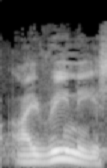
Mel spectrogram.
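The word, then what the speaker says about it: eirene: The Old Testament word for peace is shalom, and the New Testament word is irene, or Irene. Some people pronounce it Irene, from which we get the name Irene.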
